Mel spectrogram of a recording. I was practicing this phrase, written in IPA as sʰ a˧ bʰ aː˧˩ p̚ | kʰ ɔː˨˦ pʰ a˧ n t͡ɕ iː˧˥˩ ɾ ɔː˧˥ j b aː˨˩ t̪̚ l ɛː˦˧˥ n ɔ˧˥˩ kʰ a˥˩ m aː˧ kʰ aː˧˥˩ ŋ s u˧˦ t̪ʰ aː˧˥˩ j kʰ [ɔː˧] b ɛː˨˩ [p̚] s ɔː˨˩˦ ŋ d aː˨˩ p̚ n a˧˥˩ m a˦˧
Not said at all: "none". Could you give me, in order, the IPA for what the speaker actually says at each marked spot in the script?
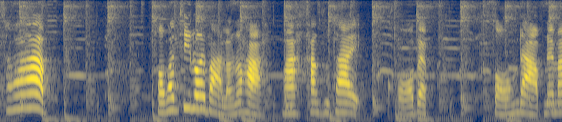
ɔː˩˦, p̚

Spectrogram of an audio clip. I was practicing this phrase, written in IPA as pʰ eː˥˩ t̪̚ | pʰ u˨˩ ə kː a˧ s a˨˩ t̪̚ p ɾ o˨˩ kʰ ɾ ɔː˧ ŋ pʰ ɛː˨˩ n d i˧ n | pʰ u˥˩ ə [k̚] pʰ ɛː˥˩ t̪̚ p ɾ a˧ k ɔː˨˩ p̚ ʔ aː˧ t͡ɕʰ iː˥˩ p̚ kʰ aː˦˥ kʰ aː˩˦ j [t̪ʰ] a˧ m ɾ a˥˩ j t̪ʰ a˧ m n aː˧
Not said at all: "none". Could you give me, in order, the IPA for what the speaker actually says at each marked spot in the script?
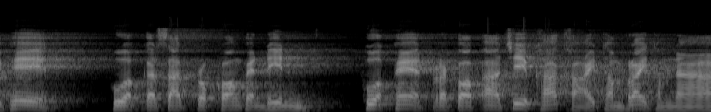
k̚, t̪ʰ

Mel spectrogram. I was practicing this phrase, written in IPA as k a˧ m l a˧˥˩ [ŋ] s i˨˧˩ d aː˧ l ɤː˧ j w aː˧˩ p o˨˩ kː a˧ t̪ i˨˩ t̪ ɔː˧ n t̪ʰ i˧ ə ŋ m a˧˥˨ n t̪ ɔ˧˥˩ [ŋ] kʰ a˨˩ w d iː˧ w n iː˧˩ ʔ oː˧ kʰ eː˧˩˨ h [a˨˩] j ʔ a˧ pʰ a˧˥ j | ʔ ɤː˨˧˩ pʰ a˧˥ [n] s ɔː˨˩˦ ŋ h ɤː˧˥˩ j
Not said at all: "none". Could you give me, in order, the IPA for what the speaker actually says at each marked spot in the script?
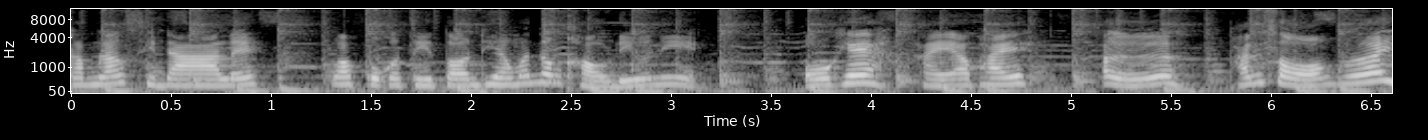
ŋ, ŋ, a˨˩, n

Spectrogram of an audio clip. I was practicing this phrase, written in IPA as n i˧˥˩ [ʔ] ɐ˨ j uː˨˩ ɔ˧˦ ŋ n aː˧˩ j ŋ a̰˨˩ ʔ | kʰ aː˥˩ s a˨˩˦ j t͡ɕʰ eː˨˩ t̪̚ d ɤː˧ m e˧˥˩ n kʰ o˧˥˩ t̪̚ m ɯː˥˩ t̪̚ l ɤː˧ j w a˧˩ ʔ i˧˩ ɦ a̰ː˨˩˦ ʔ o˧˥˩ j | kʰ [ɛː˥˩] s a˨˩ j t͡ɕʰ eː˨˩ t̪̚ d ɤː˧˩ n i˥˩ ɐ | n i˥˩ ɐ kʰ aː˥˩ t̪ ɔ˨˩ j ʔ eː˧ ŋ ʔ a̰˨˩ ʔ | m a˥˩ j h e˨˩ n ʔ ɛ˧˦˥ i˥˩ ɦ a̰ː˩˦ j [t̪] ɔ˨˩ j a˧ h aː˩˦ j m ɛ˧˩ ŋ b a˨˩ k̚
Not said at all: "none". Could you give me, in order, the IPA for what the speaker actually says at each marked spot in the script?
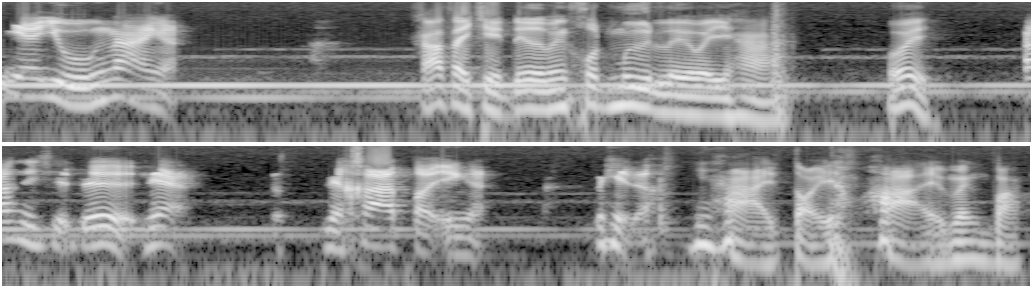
none, aː˥˩, t̪

